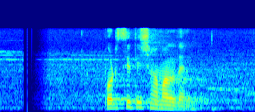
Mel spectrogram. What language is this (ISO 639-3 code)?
ben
